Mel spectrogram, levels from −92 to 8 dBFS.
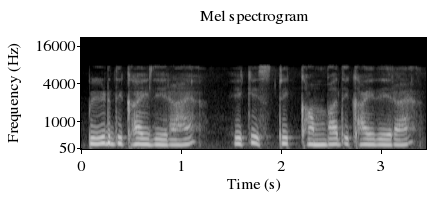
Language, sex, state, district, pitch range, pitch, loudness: Hindi, female, Bihar, Sitamarhi, 185-215 Hz, 195 Hz, -22 LUFS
